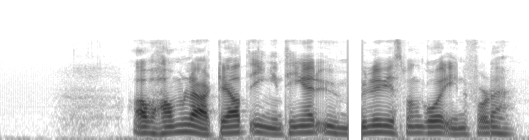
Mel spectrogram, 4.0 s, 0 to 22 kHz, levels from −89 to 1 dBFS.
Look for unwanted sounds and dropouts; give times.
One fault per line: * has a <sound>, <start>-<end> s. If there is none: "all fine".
* has a dropout, 2.6-2.7 s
